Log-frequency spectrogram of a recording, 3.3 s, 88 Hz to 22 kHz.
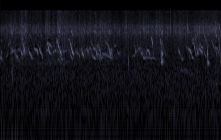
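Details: Buff Orpington, Black Australorp and Americana chicks outdoors in 2010, clear high peeping in rapid runs of short slurred notes from several birds, little else audible.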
